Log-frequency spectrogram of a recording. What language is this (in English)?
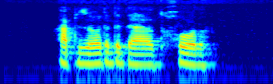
Persian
